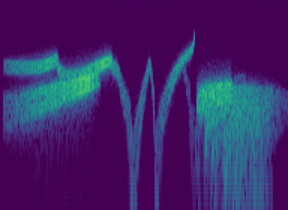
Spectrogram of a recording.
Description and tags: drawn synthesis
edited, sample, synthesis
